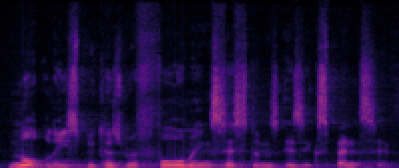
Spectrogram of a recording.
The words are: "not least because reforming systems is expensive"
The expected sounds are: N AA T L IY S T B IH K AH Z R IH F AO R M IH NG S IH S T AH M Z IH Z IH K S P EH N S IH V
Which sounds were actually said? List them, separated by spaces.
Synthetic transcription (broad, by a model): N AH T L IY S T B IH K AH Z R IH F AO M IH NG S IH S T AH M Z IH Z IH K S P EH N S IH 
